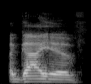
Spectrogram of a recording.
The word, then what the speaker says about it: Agayev: Agayev. Agayev. It's There's a fine. V in there. It's fine if you can't pronounce my Russified name.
